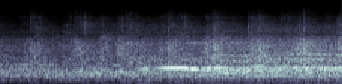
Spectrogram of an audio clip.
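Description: Handball spectators in a sports hall applaud and cheer as a home goalkeeper celebrates a shot off the crossbar, a brief burst of crowd clapping that swells midway, with a commentator talking over it.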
